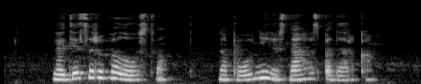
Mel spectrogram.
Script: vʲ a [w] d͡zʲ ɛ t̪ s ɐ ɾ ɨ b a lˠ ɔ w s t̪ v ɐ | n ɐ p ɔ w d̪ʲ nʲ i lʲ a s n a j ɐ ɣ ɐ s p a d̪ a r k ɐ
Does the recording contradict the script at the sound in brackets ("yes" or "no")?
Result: yes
